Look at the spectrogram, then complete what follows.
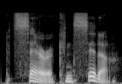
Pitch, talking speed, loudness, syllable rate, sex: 120 Hz, 145 wpm, -17 LUFS, 5.4 syllables/s, male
